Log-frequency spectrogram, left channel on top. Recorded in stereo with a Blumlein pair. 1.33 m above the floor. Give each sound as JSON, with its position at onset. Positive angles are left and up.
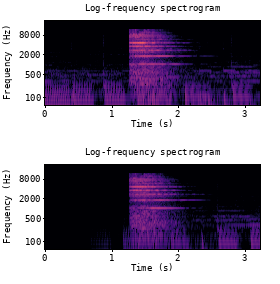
{"t": 1.3, "sound": "a bell", "azimuth_deg": 20, "distance_m": 0.6}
